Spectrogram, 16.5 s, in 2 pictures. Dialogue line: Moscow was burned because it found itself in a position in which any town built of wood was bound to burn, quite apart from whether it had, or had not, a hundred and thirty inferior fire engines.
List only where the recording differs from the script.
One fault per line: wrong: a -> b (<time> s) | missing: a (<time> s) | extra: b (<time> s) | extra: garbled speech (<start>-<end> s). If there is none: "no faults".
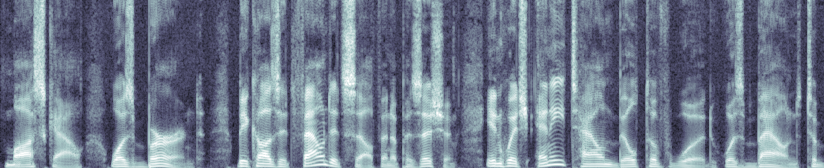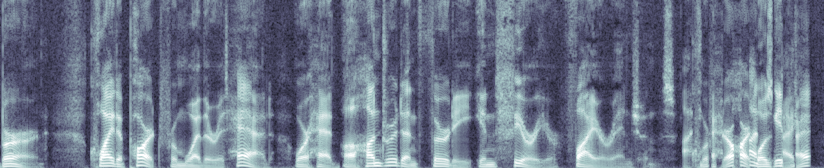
missing: not (11.7 s)
extra: garbled speech (15.1-16.3 s)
